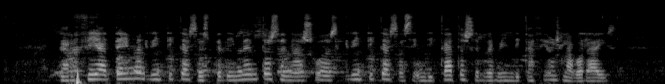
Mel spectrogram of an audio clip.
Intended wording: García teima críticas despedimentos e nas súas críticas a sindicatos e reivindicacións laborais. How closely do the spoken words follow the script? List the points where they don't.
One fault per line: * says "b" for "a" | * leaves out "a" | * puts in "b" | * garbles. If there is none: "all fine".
all fine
